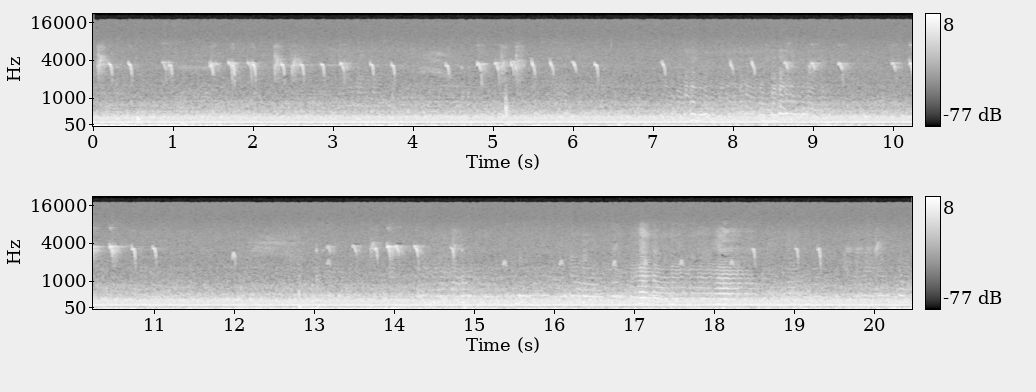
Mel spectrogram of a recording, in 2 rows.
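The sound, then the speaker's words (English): Wild birds give a run of short, sharp alarm calls, repeated in irregular bursts over a steady low droning hum, with no one speaking; recorded at about 8:54. “Getting alarm calls again.”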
